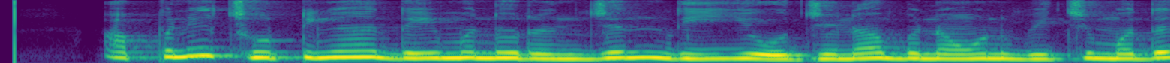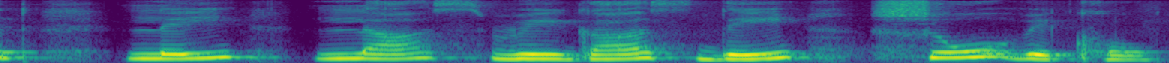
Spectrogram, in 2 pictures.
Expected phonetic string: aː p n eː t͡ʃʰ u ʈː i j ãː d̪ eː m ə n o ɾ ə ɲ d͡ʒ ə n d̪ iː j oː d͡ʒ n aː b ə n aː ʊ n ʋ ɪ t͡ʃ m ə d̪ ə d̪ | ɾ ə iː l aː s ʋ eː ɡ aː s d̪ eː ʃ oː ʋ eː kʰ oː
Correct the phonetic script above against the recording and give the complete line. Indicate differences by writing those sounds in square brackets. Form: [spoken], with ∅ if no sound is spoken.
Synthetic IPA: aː p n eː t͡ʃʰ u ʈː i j ãː d̪ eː m ə n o ɾ ə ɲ d͡ʒ ə n d̪ iː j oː d͡ʒ n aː b ə n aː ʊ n ʋ ɪ t͡ʃ m ə d̪ ə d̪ | [l] ə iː l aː s ʋ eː ɡ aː s d̪ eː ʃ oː ʋ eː kʰ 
